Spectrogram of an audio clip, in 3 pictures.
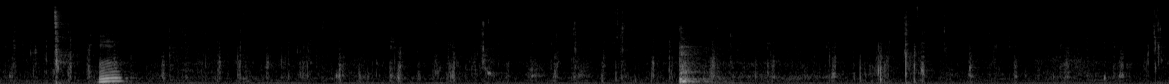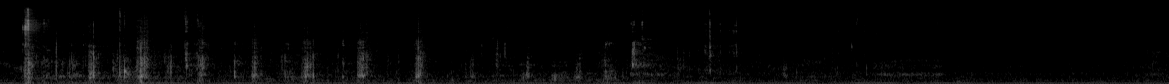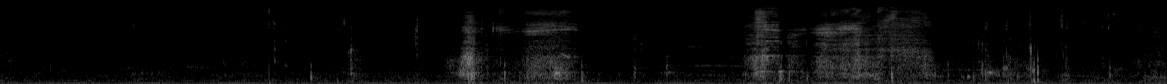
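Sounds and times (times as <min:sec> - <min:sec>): chewing and crunching: 0:00.0 - 0:20.5, 0:32.3 - 0:35.0.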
